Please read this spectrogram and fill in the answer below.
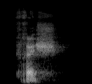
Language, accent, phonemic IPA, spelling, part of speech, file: French, France, /fʁɛʃ/, fraîche, adjective, LL-Q150 (fra)-fraîche.wav
- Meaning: feminine singular of frais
